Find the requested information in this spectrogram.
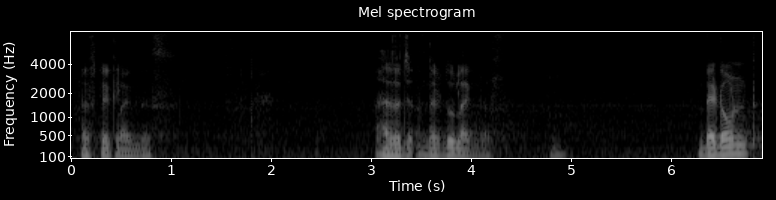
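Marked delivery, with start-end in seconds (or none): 0.1-0.9 very soft, hand over the mouth; humble hushed speech. Shown as a demonstration. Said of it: "they put the hand like this and speak". 3.0-4.2 humble hushed speech. Shown as a demonstration. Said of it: "they put the hand like this and speak".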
